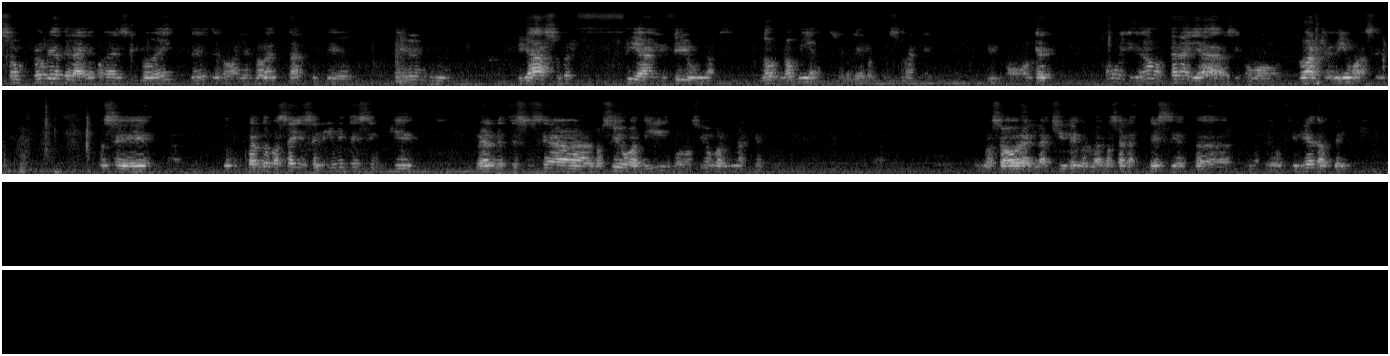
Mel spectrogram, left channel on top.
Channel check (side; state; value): right; silent; digital silence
